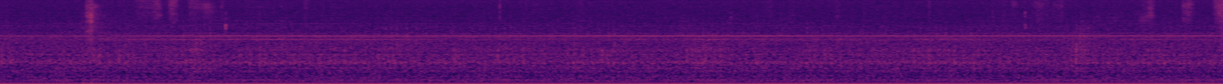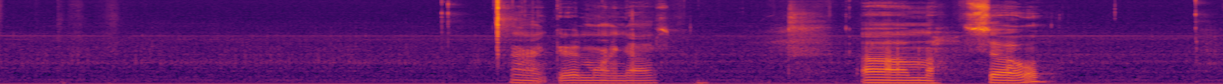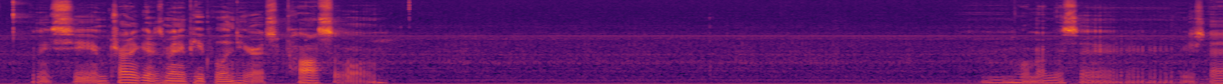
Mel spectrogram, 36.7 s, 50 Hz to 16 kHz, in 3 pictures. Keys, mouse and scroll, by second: 16.7 click, 24.2 click.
